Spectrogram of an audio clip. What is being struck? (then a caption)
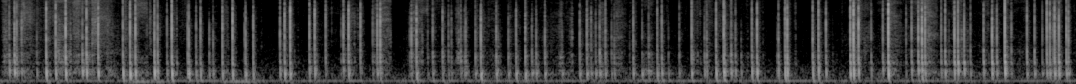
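Paperback book with paper cover. Long acrylic nails tap quickly on the front cover and top edge of a paperback book with a paper cover. The result is a dense run of sharp, dry, bright clicks that stop almost instantly, over a faint steady low hum.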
